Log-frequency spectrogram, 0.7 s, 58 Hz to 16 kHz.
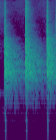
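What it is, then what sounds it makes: Hollow-sounding loose rock in a mine gallery. Three sharp taps on a loose piece of rock in a salt mine gallery wall, each a bright, hollow knock centred near 840 Hz that rings briefly before the next. The rock sounds very hollow compared with another, a sign that it risks falling, which is why galleries are tapped section by section during securing work.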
